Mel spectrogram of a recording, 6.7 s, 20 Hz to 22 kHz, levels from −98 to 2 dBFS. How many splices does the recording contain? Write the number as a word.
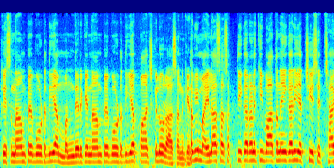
one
